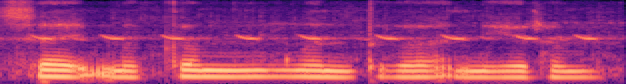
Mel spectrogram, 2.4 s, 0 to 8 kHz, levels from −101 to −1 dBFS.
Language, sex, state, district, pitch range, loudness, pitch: Wancho, female, Arunachal Pradesh, Longding, 170-185 Hz, -17 LUFS, 175 Hz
